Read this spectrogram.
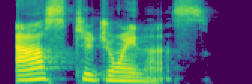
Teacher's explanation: when you connect it with another word, you won't hear that T very much. It will be very soft. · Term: very soft T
